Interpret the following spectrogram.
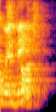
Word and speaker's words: Houellebecq: Houellebecq? Ouais. C'était ça? Oui. Est-ce que ça se prononce comme ça? Personne ne sait. Si, ça se prononce comme ça. Houellebecq?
